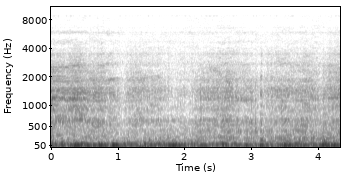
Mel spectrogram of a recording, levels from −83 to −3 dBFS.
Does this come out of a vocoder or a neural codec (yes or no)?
yes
